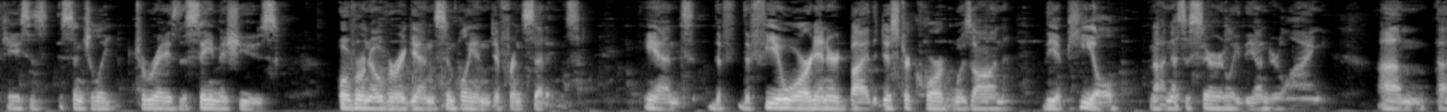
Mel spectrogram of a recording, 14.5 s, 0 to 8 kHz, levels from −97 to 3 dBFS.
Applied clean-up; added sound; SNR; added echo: classical method log-MMSE.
